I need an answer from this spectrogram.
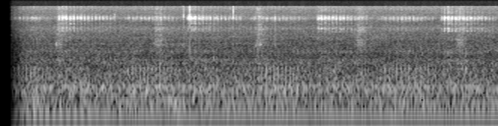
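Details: Snopi, a pet cat, sleeping with her kittens; a soft, steady low rumble runs throughout, with faint breathy hisses recurring roughly every second.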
